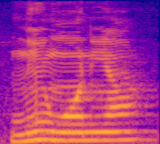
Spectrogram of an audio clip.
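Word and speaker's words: pneumonia: तो दोस्तों, आपको भी साइलेंट लेटर पी से बने शब्दों का इसी प्रकार से प्रोनाउंसिएशन करना चाहिए। दोस्तों, अब आते हैं इसके स्पेलिंग पर।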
